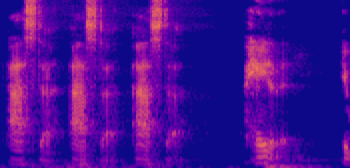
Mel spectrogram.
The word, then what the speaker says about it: Asta: And one day somebody had said to me, Asta, like pasta.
